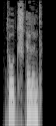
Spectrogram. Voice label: "totstellend", German; adjectives

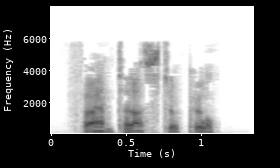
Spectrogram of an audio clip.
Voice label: "fantastical", english; adjectives

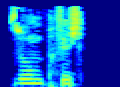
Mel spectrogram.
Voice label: "sumpfig", German; adjectives

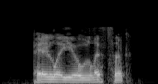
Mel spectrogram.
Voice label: "paleolithic", English; adjectives

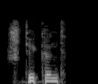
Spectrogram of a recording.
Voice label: "stickend", German; adjectives

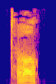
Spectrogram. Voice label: "tall", English; adjectives

